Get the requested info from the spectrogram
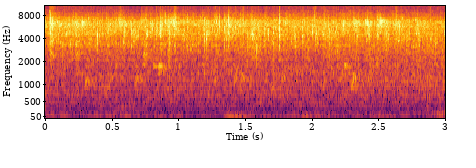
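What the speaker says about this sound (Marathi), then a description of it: "आता आपण यामध्ये आहे ना थोडंसं पाणी सोडू हे बघा" Water trickling into a pan of egg curry masala, a faint steady pour under a soft hiss, close by and without speech.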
